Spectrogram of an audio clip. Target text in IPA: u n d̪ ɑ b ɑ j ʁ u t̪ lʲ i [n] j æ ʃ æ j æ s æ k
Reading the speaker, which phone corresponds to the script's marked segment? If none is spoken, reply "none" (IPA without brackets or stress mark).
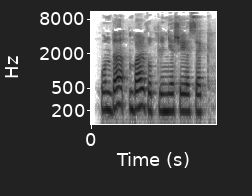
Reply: n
